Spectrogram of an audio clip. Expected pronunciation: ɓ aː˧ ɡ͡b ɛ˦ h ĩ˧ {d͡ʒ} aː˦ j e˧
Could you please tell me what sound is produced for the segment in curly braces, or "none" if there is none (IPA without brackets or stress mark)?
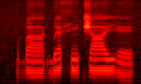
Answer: t͡ʃ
